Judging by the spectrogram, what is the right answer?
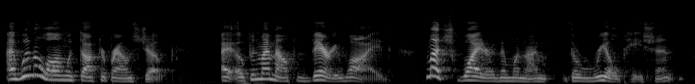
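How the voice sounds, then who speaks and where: A woman's voice: deep voice, sing-song, moderate pace, bright, forceful tone, slightly rough. A middle-aged woman reading a children's book aloud expressively as a school storytime reader. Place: small room indoors at home.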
